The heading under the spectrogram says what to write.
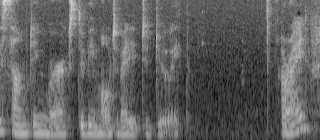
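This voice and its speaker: A woman with a Finnish accent speaks in a somewhat breathy voice. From Finland. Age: 30s. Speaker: face yoga teacher. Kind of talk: tutorial. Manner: hesitant, many fillers.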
